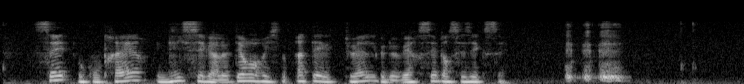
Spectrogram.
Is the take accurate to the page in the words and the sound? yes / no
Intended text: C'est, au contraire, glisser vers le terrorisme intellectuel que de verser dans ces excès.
no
